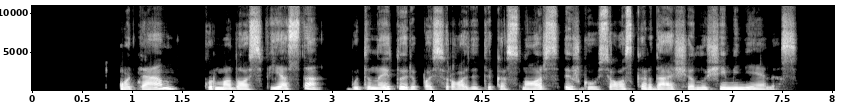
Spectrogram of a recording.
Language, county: Lithuanian, Klaipėda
